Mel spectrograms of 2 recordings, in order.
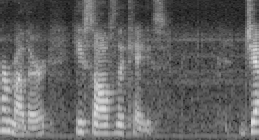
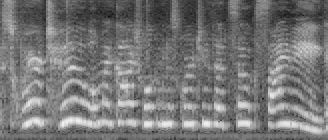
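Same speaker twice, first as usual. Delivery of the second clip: much higher, excited imitation of Natalie; Natalie gushing; 11 semitones higher than usual. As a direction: squeal it like a thrilled cheerleader. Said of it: "she's like".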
